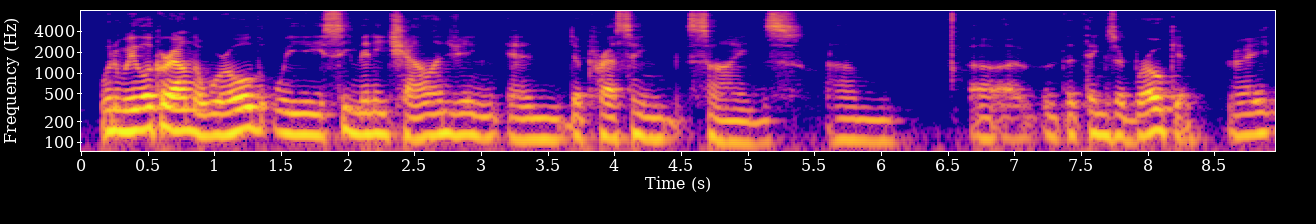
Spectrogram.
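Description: Amid audible room echo, a man talks very slowly with fairly even intonation and big swings in loudness. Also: medium pitch for a man. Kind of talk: recorded homily. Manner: halting, many fillers.

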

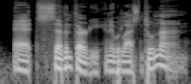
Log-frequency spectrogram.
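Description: Heard on a very clean recording with a silent background, the voice has a dark, mellow tone, a Mississippi accent, lively intonation and a fairly quick pace. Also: man. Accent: US Southern (Mississippi). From Mississippi Delta (Indianola). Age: 30s. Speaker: podcast host. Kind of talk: casual chat. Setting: in a converted bank venue downtown.

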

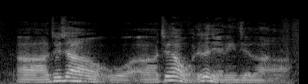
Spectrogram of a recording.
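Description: In audible room echo, a man talks at a fairly quick pace with very wide pitch swings. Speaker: tech entrepreneur and former CTO. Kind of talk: interview. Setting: in-person studio recording with three people.

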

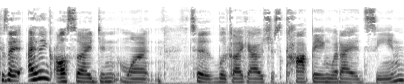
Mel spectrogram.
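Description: This woman speaks fairly quickly in a fairly low pitch, her tone bright and sharp, with vocal fry. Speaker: podcast co-host, newcomer stage actor. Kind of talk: casual chat. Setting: recording in a closet.

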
